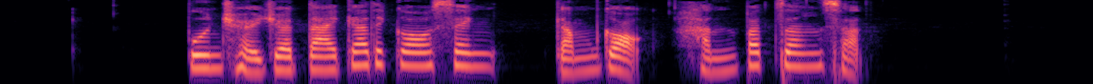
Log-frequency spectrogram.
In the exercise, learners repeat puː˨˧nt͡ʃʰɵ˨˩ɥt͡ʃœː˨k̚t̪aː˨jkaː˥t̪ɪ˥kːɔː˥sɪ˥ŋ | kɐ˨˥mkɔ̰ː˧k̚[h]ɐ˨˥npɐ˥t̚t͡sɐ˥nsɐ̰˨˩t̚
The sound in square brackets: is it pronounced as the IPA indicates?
yes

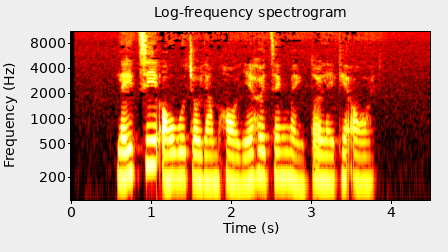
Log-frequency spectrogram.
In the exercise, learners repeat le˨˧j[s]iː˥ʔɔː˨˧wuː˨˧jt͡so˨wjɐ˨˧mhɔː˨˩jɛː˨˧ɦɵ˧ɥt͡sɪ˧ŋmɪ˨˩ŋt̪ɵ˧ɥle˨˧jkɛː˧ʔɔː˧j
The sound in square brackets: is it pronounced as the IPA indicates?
no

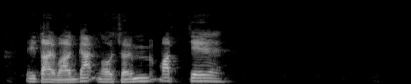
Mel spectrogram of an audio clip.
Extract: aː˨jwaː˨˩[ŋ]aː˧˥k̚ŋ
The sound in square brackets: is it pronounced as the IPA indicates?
yes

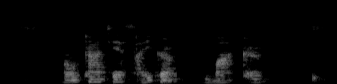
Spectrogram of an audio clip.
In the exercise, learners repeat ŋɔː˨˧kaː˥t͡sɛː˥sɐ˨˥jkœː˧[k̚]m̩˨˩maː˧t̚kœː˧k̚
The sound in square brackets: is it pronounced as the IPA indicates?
yes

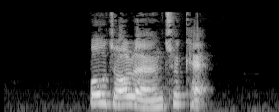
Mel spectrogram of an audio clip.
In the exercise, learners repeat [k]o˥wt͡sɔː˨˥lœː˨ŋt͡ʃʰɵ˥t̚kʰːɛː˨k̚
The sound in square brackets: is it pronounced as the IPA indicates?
no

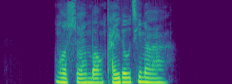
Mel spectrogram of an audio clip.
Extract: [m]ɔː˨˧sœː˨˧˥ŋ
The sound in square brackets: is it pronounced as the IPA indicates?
no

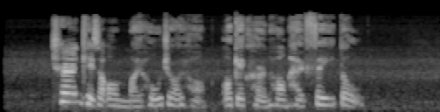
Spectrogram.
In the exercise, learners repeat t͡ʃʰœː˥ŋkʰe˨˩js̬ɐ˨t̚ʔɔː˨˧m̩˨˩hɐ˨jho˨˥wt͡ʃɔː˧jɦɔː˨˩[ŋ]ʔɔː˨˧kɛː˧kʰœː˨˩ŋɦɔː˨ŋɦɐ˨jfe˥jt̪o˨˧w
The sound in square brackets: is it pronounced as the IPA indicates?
yes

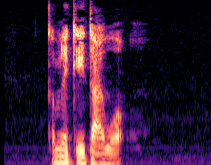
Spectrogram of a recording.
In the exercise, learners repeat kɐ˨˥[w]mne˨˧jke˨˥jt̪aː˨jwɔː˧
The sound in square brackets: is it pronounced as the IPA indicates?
no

